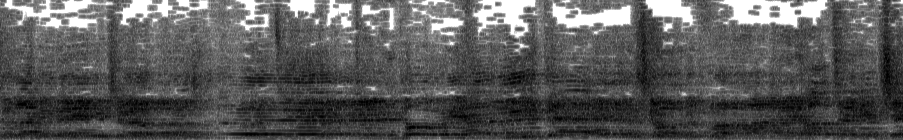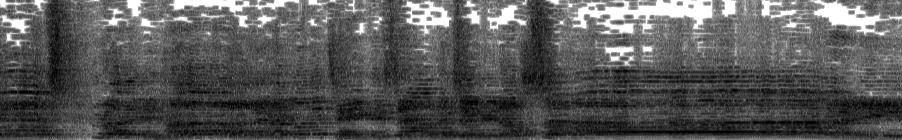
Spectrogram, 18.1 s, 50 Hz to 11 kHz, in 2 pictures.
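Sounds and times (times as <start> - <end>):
male quartet singing a cappella: 0.0 - 18.0.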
